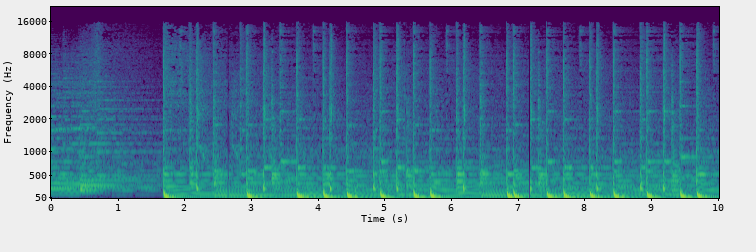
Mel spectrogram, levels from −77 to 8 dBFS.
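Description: At 2.65–2.67 s, 5.31–5.33 s and 7.17–7.19 s, a block of digital silence of about 21 ms, consistent with a 1024-sample buffer left unfilled, cuts in abruptly, producing a short hole each time.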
